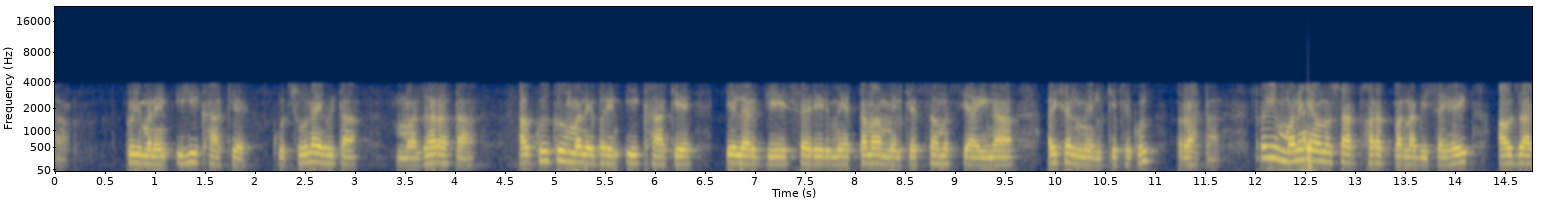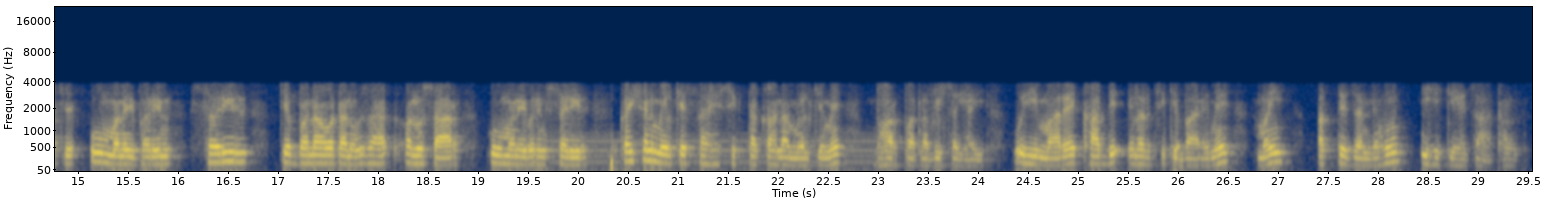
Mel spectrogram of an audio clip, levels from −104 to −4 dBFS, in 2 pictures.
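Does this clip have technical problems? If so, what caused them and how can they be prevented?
Yes. The whole clip carries GSM full-rate codec damage, plainly audible. The speech sounds buzzy and gravelly, and the band is squeezed to roughly 200 Hz to 3.7 kHz. The coder rebuilds the voice from a vocal-tract filter fed by a coarse, regularly spaced pulse train, so fine detail in the excitation is lost. The roughness fits the 13 kbps full-rate scheme. To prevent it, route the call over a wideband or modern codec such as AMR-WB or EVS.

GSM bit errors break through in four short bursts: 12.46 to 12.60 s, 17.70 to 17.81 s, 20.30 to 20.41 s, and 25.95 to 26.06 s. Each lasts about a tenth of a second. The speech turns into squawks and gargling there. Corrupted bits reached the decoder and scrambled the filter, pitch and gain values for a handful of frames. Better radio coverage or stronger error protection and bad-frame concealment would prevent these bursts.

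Mains hum appears from 19.26 to 23.15 s. It is a steady low tone at 60 Hz, with some low harmonics. It is loud, close to the level of the speech itself. A ground loop or nearby transformer fed the power line into the signal path. It also overlaps the burst at 20.30 s. Breaking the ground loop, using balanced or isolated connections, and keeping cables away from transformers would prevent it.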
